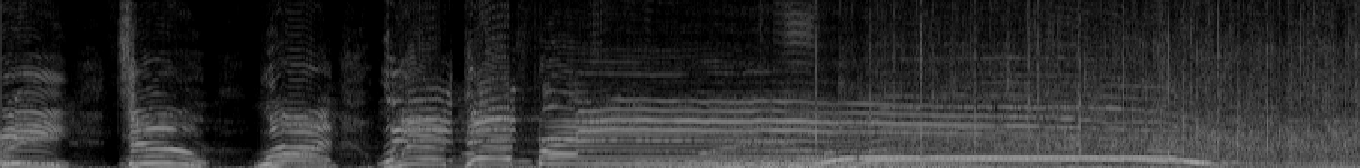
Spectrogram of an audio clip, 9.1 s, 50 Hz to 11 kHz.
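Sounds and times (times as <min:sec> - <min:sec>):
speech: 0:00.0 - 0:04.8
family screaming and cheering in celebration: 0:02.8 - 0:09.0
long sustained shriek: 0:03.6 - 0:08.3
crowd clapping: 0:04.6 - 0:09.0.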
